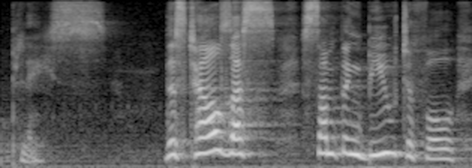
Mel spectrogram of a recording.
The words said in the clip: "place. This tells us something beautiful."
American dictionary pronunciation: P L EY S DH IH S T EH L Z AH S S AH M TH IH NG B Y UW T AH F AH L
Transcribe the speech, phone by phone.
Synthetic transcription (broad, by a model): P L EY S DH IH S T EH L Z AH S S AH M TH IH NG B Y UW T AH F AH L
